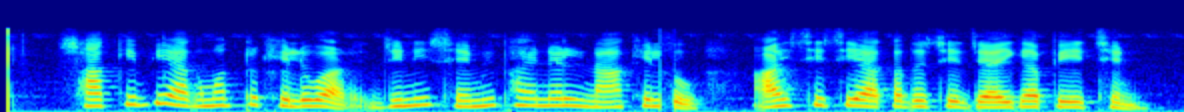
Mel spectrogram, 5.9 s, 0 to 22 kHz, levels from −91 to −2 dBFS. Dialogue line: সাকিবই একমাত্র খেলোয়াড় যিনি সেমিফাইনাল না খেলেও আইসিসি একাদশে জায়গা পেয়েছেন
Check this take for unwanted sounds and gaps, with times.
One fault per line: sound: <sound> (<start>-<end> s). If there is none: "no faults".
sound: dropout (3.3-3.4 s)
